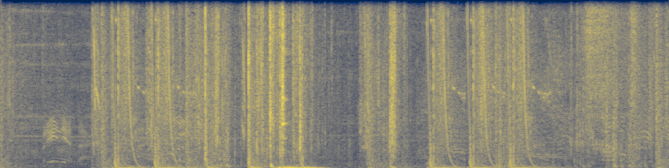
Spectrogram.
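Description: Rapid gunshots fire in bursts with sharp bangs.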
